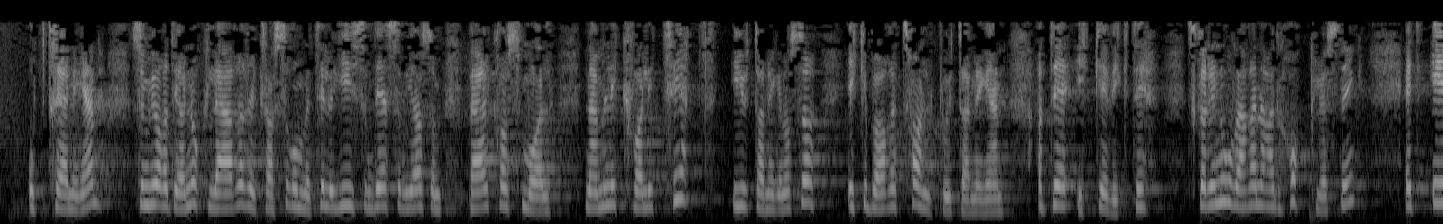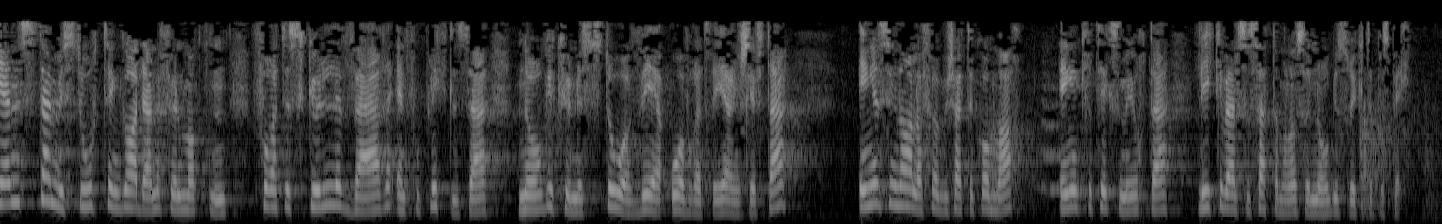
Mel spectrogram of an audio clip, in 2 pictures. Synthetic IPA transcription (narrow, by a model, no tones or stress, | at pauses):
ʊpːt̪ʰɾeːnɪŋənsɔmjøːɾɑt̪̚d̪ɪhɑɾnɔkːlæːʁəɾəɪkʰlɑsːəɾʊmːət̪ʰɪlɔjiːsɔmd̪ɛsɔmʋɪhɑsɔmb̥æːɾəkʰɾɑfsmoːl | nɛmlɪkʰʋɑlɪt̪ʰeːt̪ | ɪʉːt̪̚d̪ɑnɪŋənɔsːɔɪkːəbɑːʁət̪ʰɑlːpʰɔʉːt̪̚d̪ɑnːɪŋənɑt̪̚d̪ɛʔɪkːəæɾʋɪkt̪ɪskɑld̪ɛnuːʋæːʁəɛnænhɔkːløːsnɪŋ | ɛɪt̪ɛːnst̪ɛmːɪst̪uːʁt̪ʰɪŋɡɑːd̪ɛnːəfʉlmɑkt̪n̩fɔʁɑt̪̚d̪ɛskʉlːəʋæːɾəʔɛnfɔɾpʰlɪkt̪l̩sənɔʁɡəkʰʉnːəst̪oːʋɛʔoːʋəʁɛt̪ʁɛjeːɾɪŋsʃɪft̪ə | ɪŋːənsɪŋnɑːləɾføːʁbʉʂɛt̪ːəkʰɔmːəʁɪŋːənkʰʁɪt̪ʰɪksɔmɑʁjʊʁt̪̚d̪ɛliːkəʋɛlsɔsɛt̪ːəʁmɑnɑlsɔnɔʁɡəsʁʏkt̪əpʰɔspɪl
